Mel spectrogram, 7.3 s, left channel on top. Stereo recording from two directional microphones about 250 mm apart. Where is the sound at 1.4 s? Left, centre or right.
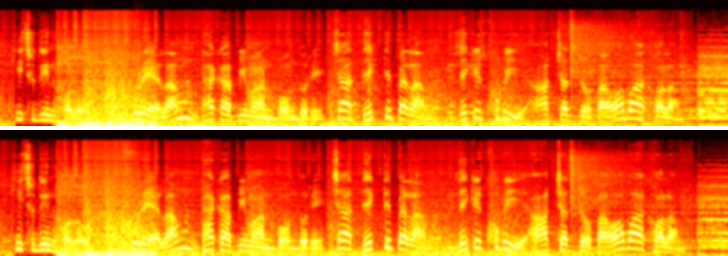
Right.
